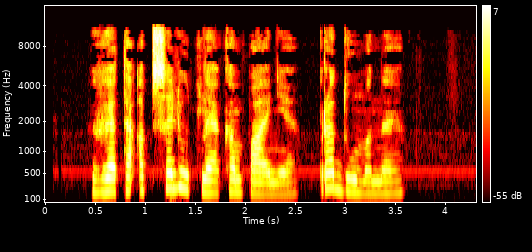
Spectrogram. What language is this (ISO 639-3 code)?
bel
